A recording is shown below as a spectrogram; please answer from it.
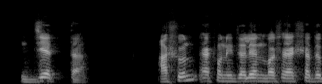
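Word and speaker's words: zeta: হবে ভু সর্বশেষে আছে জেত্তা যাকে আমরা জেড বলে আগে চিনতাম জেত্তা আসুন এখন ইতালিয়ান ভাষায়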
